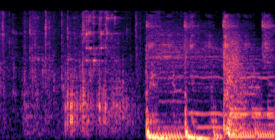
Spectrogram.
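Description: Small hard plastic toy parts clinking and rattling as a cut-open bag of them is handled and tipped out. About halfway through, background music with a steady beat cuts in and carries on.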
